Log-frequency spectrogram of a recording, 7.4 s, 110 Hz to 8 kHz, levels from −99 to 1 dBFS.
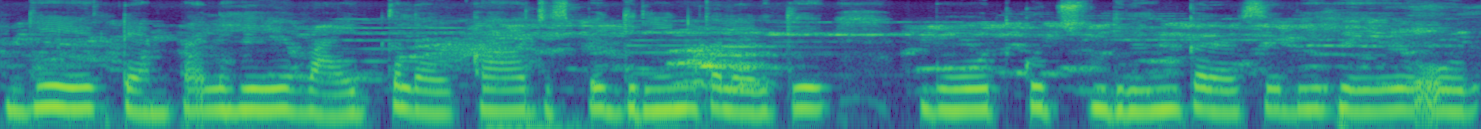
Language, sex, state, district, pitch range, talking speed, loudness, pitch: Hindi, female, Bihar, Sitamarhi, 205-220 Hz, 160 wpm, -22 LUFS, 210 Hz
